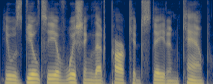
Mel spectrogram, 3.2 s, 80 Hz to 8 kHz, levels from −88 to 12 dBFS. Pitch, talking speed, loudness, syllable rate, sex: 120 Hz, 205 wpm, -16 LUFS, 4.2 syllables/s, male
